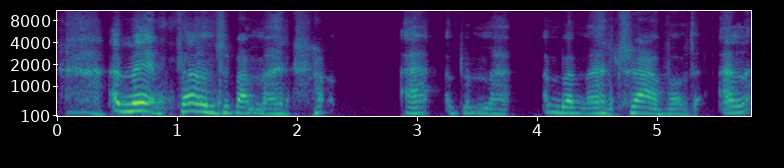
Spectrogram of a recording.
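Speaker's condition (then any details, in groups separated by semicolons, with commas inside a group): Cerebral palsy; visible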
